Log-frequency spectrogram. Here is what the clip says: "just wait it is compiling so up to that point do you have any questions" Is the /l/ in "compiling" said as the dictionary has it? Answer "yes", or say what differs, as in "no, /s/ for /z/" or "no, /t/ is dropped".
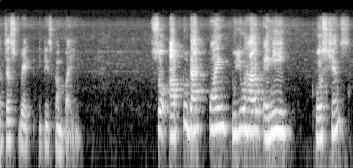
no, /l/ is dropped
